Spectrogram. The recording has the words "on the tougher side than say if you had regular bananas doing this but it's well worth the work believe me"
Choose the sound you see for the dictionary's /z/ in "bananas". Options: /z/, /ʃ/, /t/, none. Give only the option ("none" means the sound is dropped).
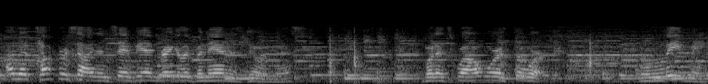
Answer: /z/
